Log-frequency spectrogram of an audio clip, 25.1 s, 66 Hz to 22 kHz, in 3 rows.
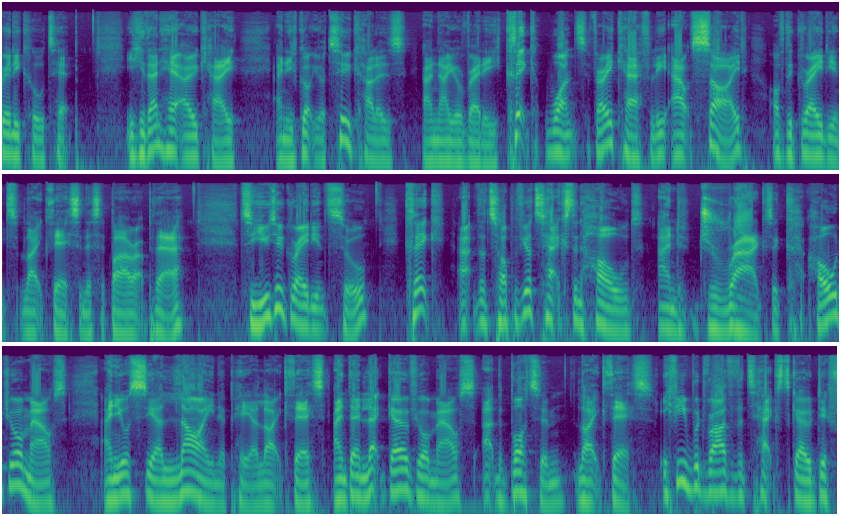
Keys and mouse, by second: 1.1 click, 7.7 click, 15.2 click.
